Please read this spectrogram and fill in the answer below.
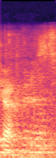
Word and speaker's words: catalyst: It's a stress on the first one. Yes, yeah. Catalyst, yeah.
